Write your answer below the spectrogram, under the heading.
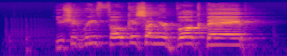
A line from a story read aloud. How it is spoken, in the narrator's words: He yelled upstairs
